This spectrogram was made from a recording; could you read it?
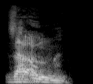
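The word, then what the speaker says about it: ZA/UM: I just realised I don't know how to pronounce the developer's name. – Zaum.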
